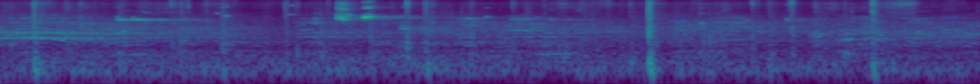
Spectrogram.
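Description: Volleyball play: sharp slaps of hands and arms striking the ball, the loudest a little past the middle and another near the end, with a couple of brief high squeaks and players' voices in the background.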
